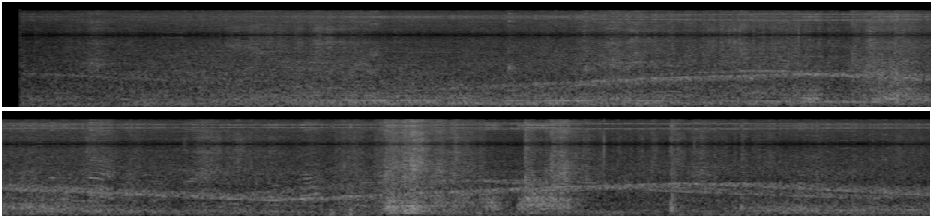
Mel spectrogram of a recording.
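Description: A bus engine rumbles steadily nearby.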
